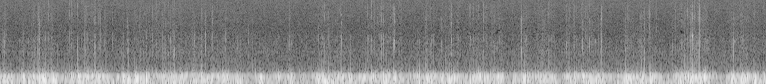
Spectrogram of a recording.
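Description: Fingertips squeeze, rub and scratch colorful gelatin gummy bears stuck all over a microphone head in a solid dome shape. The result is a steady, muffled, low rumbling of soft squishing and thumping, with faint scratchy crackles above.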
